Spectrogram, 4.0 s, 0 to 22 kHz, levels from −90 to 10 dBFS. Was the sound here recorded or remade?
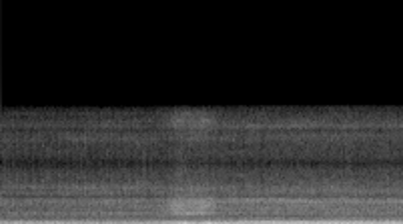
remade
